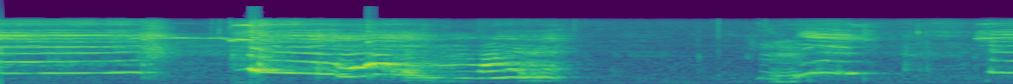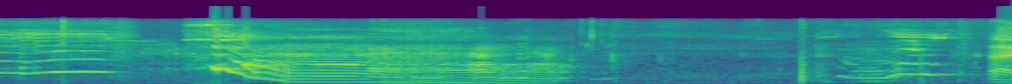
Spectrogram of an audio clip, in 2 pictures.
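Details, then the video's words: An excited, provoked Weimaraner howls in drawn-out, wavering yowls that rise and fall, answered by a Labmaraner, before being told to stop. "Weimaraner howling to a labmaraner"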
